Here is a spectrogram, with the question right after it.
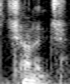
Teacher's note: the stress has a stable position which is the first syllable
